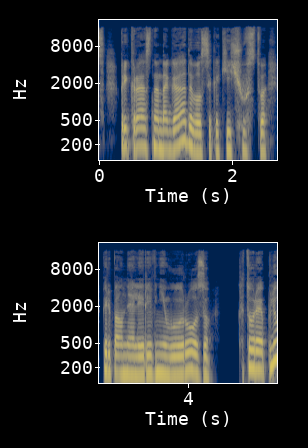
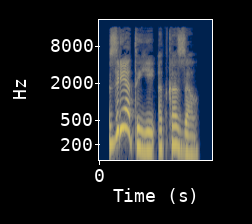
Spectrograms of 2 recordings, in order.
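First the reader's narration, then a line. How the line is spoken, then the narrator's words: Deliberately loud voice. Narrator (Russian): нарочито громким голосом сказала она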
